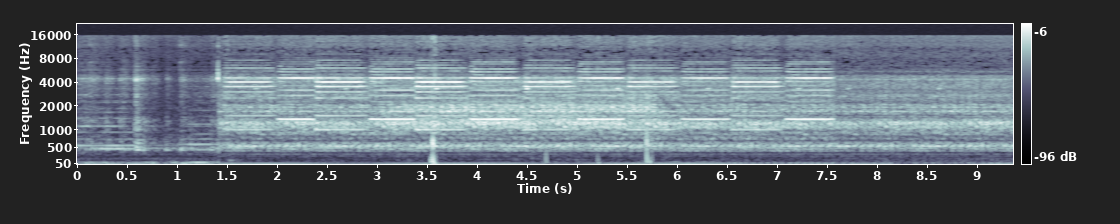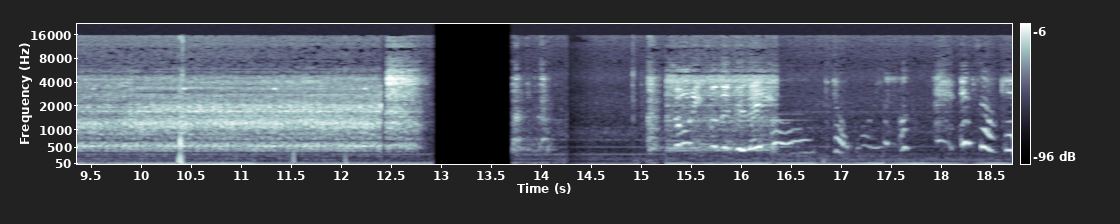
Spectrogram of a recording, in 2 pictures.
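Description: A cartoon fire engine's two-tone siren repeats for about six seconds over a steady engine hum, played off a TV. The hum then cuts off. After a brief silence, cartoon voices and music follow.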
